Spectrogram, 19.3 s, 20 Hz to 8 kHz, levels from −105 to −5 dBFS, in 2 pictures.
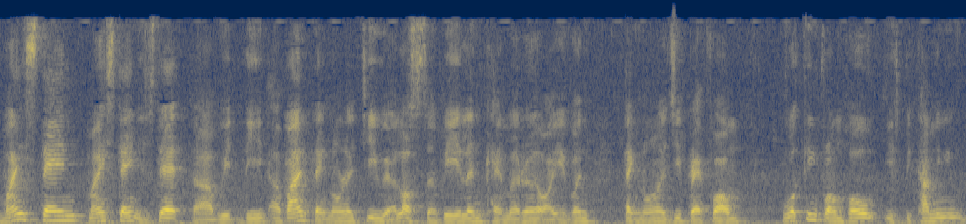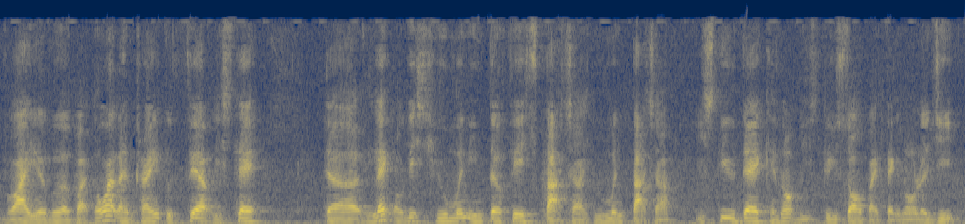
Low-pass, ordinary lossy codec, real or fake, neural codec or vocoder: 7.2 kHz; AAC, 32 kbps; real; none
